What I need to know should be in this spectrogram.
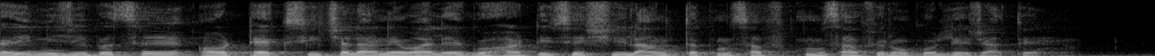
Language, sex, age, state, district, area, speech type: Urdu, male, 30-45, Delhi, South Delhi, urban, read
